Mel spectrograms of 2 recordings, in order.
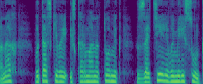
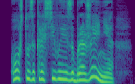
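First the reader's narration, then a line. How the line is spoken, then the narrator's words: Exclamation, grief briefly forgotten. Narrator (Russian): воскликнула мистрис Глендининг, забывая на минуту свое горе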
